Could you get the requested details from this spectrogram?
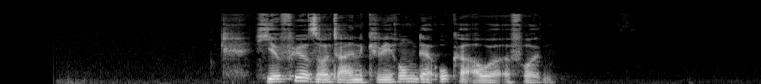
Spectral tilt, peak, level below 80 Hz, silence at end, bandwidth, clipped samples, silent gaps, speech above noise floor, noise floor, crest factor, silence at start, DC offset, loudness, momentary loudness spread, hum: -5 dB/octave; -2 dBFS; -46 dBFS; 2.1 s; 11.5 kHz; under 0.1%; none; 47 dB; -61 dBFS; 18 dB; 2.2 s; under 0.1%; -16 LUFS; 15 LU; none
